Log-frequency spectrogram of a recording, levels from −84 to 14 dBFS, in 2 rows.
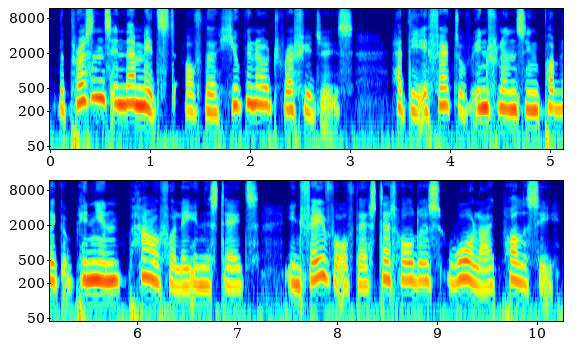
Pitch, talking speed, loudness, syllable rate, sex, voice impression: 220 Hz, 160 wpm, -16 LUFS, 5.4 syllables/s, female, feminine, adult-like, tensed, powerful, slightly hard, fluent, slightly raspy, intellectual, calm, lively, slightly strict, slightly sharp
